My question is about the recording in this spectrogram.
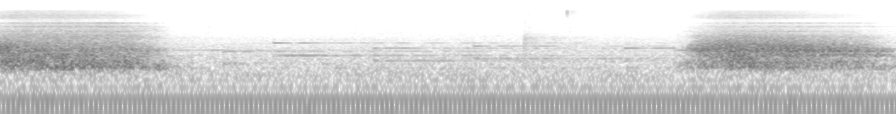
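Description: A woman exhales twice through pursed lips in pursed-lip breathing, each breath a hiss about a second long, one at the start and one near the end. Soft background music plays underneath.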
